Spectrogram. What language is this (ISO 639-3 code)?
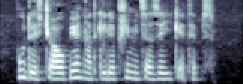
kat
